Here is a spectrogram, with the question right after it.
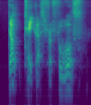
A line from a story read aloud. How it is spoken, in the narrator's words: the short one snarled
